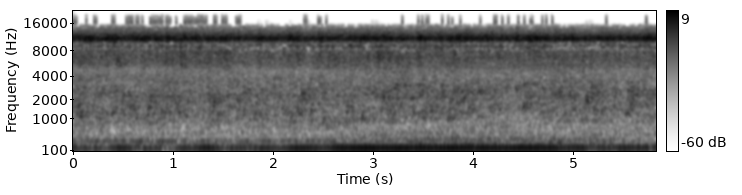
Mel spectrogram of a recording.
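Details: Multifunction shower system with poor overall flow: a steady low hum under rushing water, with slight vibration at the shower valve when the body jet function is used.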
